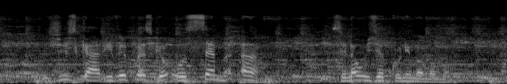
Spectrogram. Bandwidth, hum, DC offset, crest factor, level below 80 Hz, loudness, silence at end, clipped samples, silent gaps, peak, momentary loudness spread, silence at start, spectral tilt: 11.5 kHz; none; under 0.1%; 16 dB; -62 dBFS; -29 LUFS; 0 s; under 0.1%; none; -12 dBFS; 9 LU; 0 s; -5.5 dB/octave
